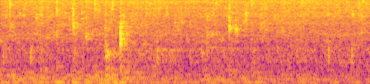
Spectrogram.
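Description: A tap runs steadily into a sink while someone washes up, a faint, continuous rush of water from a little distance with no voices.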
